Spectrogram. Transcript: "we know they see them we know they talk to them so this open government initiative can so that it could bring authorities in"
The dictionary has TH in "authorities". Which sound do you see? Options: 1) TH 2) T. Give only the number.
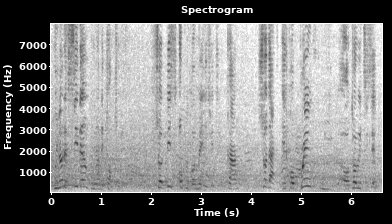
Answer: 2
